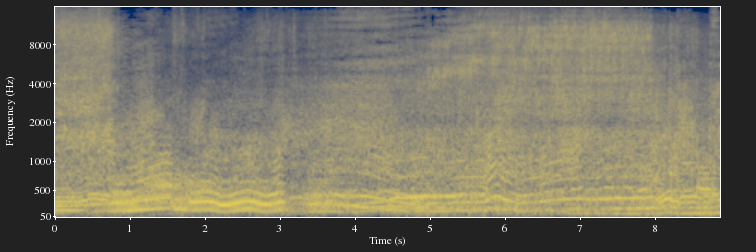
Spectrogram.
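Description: Racing VW Beetles' air-cooled flat-four engines revving hard, their pitch rising and falling with throttle and gear changes, with two cars sometimes heard at once.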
